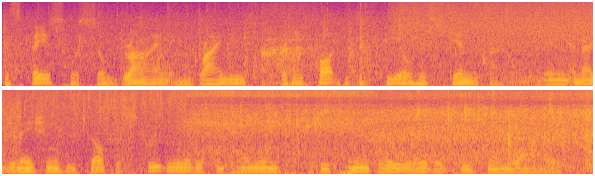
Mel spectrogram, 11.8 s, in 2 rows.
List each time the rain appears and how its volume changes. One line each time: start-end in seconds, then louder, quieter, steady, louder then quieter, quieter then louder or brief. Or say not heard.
0.0-11.7 louder.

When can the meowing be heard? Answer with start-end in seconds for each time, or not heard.
2.5-3.2.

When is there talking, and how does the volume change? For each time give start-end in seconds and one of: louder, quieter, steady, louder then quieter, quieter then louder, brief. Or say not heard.
0.0-11.7 steady.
